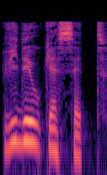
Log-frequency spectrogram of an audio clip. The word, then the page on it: vidéocassette: francais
